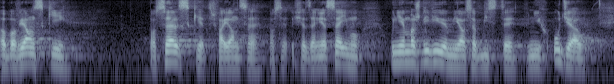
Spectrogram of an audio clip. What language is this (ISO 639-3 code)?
pol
